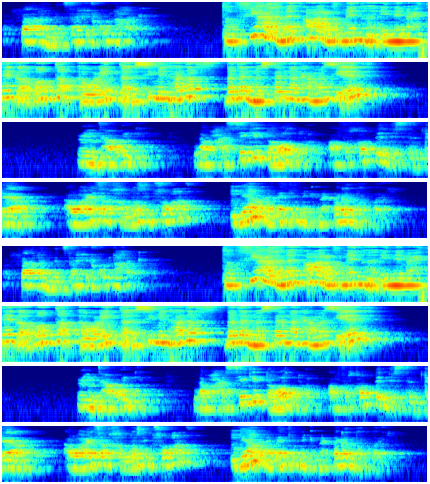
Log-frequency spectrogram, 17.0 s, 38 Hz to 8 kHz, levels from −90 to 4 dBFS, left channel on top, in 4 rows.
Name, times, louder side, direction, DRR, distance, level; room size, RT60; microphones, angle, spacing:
voice 1, 0.2-1.3 9.3-9.9 10.4-13.0 13.4-14.6 15.1-16.6, equal, 85° right, -2 dB, 0.8 m, -29 dB
voice 2, 2.2-7.9 15.1-15.3, equal, 25° left, -4 dB, 0.8 m, -25 dB
3.4 x 2.8 x 2.3 m, 0.78 s
head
